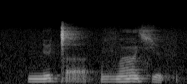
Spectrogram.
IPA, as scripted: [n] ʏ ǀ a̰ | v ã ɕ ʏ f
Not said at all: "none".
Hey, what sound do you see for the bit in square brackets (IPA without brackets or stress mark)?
n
